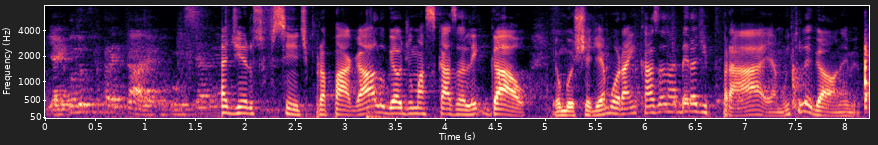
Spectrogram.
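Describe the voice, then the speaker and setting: A man's voice: medium pitch, expressive, quick pace, hardly any pauses. Man, middle-aged, from Italy, casual podcast guest, slangy storytelling, frequent restarts, faint background hiss. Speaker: guest pizza chef.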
